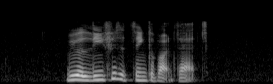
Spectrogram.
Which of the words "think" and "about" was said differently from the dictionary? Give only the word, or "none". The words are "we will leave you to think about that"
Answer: none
